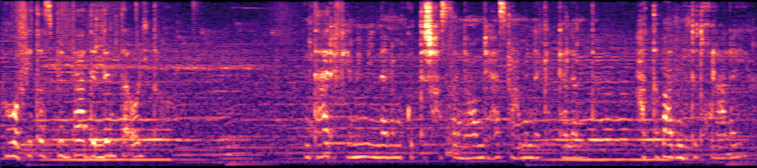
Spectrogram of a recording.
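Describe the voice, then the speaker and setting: A sweet young Egyptian bride, voiced by an actress, murmuring quickly and tenderly. Loud music plays beneath her. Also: mid-range voice, fairly even intonation, natural voice. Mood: adoring.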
